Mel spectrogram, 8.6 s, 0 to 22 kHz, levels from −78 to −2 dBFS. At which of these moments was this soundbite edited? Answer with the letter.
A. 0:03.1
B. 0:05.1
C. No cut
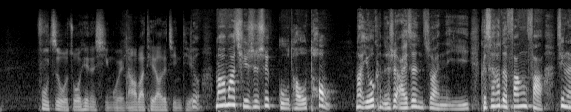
A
